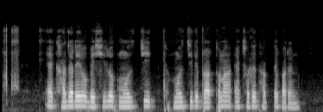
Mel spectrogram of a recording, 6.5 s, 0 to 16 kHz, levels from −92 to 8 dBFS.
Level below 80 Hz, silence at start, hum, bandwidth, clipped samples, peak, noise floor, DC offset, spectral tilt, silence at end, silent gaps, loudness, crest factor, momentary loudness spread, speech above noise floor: -44 dBFS; 0.05 s; none; 7 kHz; under 0.1%; 0 dBFS; -60 dBFS; under 0.1%; -8.5 dB/octave; 0.5 s; none; -18 LUFS; 18 dB; 17 LU; 43 dB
